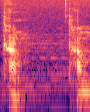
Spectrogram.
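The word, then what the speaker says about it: thumb: होगा दो होंगे बल्के टी एच यू एम प एम बी एंड प आ गया बी को खत्म कर द थम थम बोले बम बोले क्लाइम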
